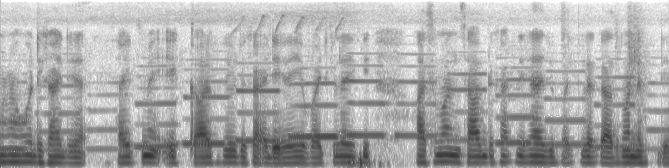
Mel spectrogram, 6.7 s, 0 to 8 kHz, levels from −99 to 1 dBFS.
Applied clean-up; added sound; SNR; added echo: none; Wind instrument, woodwind instrument; 10 dB; none.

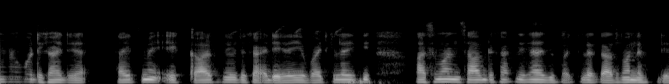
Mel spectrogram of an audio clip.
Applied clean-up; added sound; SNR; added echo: neural mask model DeepFilterNet 3.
